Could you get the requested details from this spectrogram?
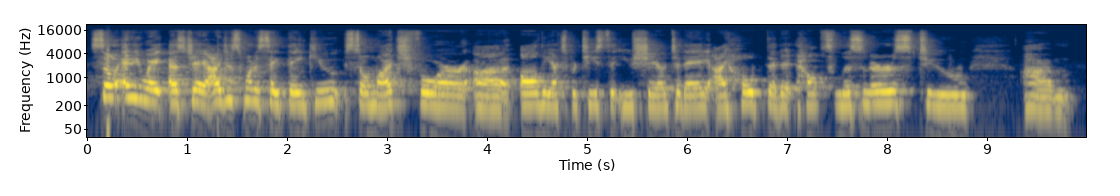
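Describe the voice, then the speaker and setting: A woman hosting an interview podcast, chatty and upbeat, often pausing on "uh". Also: mid-range voice, steady tone, darkish tone. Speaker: podcast host. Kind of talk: casual interview.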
